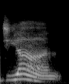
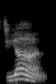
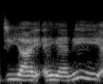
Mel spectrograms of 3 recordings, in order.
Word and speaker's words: Diane: my aunt is named dion and actually it used to be spelled like diane but the french pronunciation is dion is my family french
